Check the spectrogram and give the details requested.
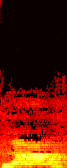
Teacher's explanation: জিহ্বার আগার কিনারা সামনের উপরের দাঁতের মাড়ির সঙ্গে লাগাইয়া লাম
